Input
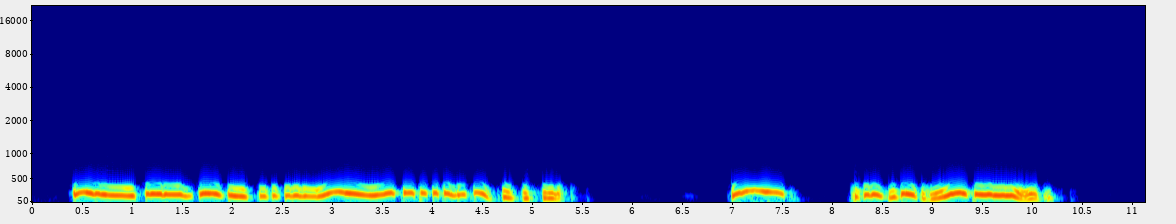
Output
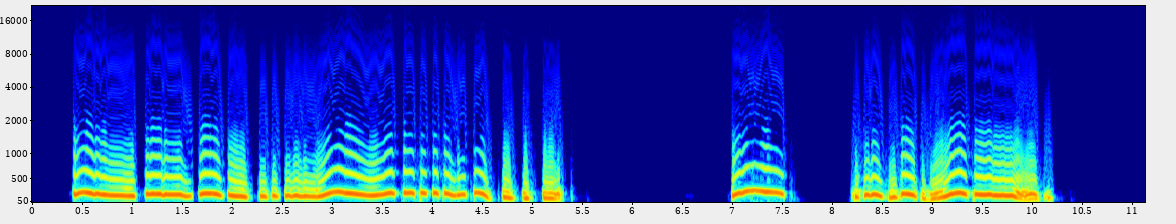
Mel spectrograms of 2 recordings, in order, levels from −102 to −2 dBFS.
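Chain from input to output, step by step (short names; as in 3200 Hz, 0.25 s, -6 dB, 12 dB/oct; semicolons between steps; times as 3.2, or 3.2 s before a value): sample leveller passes 2; gain -3.5 dB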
